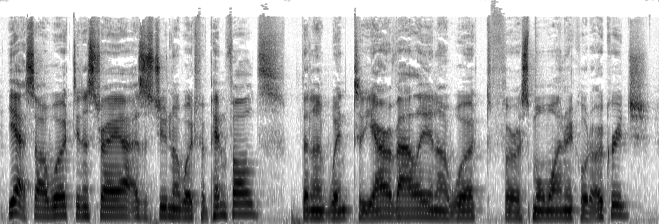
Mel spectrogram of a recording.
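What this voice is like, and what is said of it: Australian accent. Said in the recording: “obviously you have an accent, so I believe you're from Australia”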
